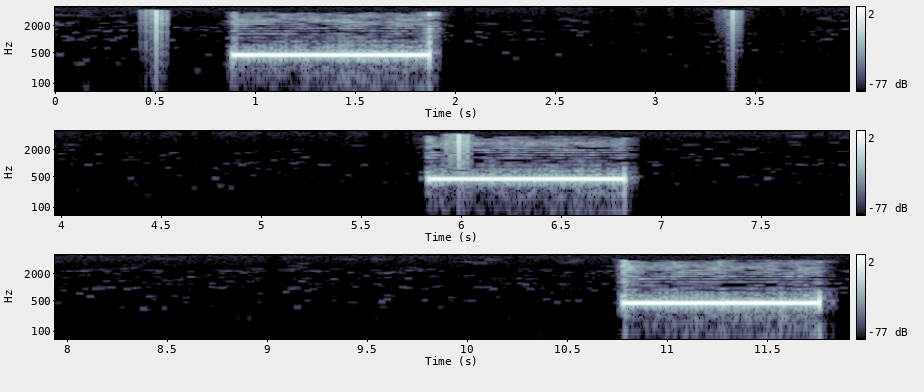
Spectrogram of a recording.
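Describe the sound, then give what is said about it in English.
Telephone ringing tone heard down the line on a call: three steady, mid-pitched bursts of about one second each, separated by long silent gaps, with a couple of faint clicks in between. “I was hoping it would ring. Oh, that sounds like it's ringing.”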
